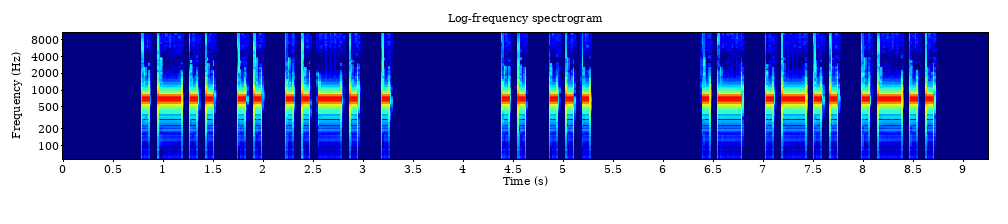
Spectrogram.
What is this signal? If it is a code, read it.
Morse code, heard as a keyed tone, about 15 wpm, 700 Hz. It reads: LIFE IS ALL
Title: 2x Word-Spacing - Sentences from Top 300 Words - 15wpm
